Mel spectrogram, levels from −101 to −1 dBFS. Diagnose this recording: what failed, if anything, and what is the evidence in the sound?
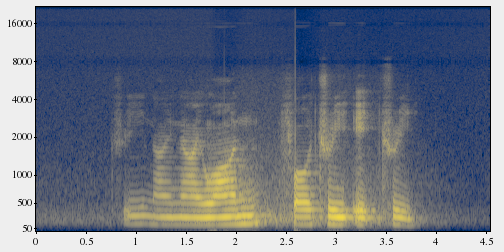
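The automatic gain control in the call-processing stage is falling. From 1.16 s to 3.9 s the level sinks steadily by about 7 dB after the AGC judged the input too loud, or its background noise too strong, and eased its gain down. The room noise drops by the same amount alongside the speech, which separates this from the talker moving, as happens around 1 s and again near 3.5 s, where only the voice changes and the background stays put.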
